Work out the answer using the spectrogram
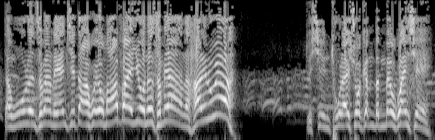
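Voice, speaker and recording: A man preaching a sermon, telling the story animatedly and calling out hallelujah. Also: very high voice.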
